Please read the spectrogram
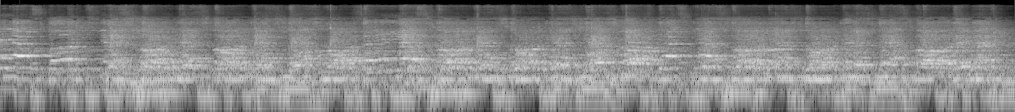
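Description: A praise team singing a gospel worship song together into microphones, over steady accompanying music.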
